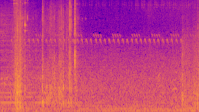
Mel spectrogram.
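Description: Grass rustles as a soldier crawls through it.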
